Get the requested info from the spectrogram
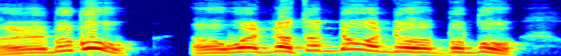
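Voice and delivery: loud, high voice with big, wide pitch swings. Trying an Andre the Giant impression that comes out as Yogi Bear voice. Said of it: "Yogi Bear".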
